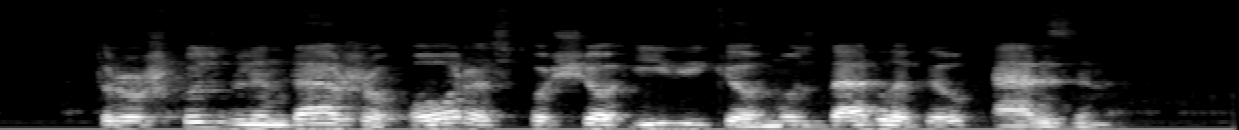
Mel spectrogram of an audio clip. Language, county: Lithuanian, Alytus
